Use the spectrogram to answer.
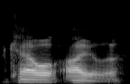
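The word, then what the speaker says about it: Caol Ila: way c a o no that's I didn't spell that right c a o l i s l a cowl IA ah single malt scotch whiskey yeah oh that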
